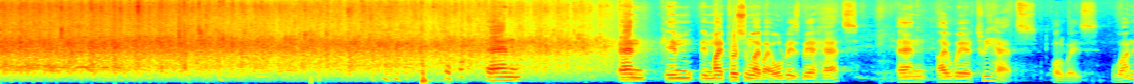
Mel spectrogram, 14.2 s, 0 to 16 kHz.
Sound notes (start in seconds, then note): 6.4 applause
